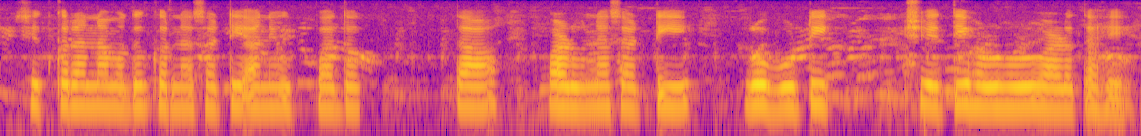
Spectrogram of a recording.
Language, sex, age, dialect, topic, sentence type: Marathi, female, 18-24, Varhadi, agriculture, statement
